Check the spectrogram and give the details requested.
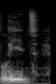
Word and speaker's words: leads: right here it's called it spelled like lead but it's leads um they are thin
